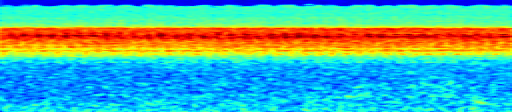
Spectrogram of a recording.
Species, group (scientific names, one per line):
Neotibicen tibicen
Cicadidae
